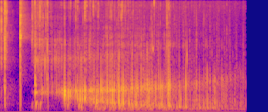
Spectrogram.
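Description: Two sharp clicks, then a crackling, fizzing liquid sound that fades away over about three seconds.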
